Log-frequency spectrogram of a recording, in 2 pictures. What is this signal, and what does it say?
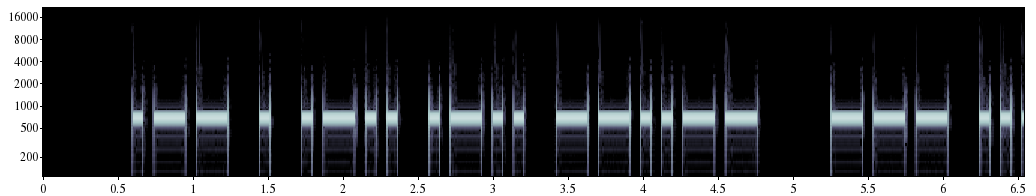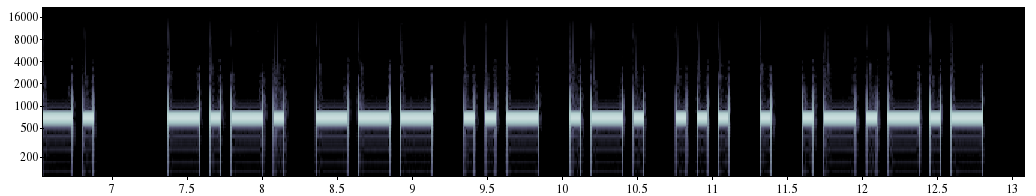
Morse code, heard as a keyed tone, about 17 wpm, 700 Hz. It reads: WELL, OF COURSE.
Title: Sentences from Top 500 Words 17wpm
